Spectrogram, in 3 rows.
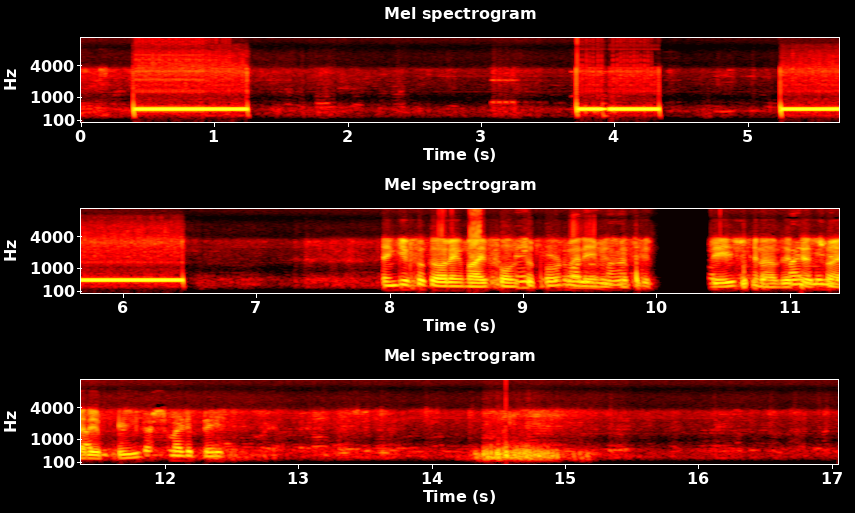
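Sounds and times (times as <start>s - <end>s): telephone line tones: 0.4s - 1.3s, 3.7s - 4.4s, 5.2s - 6.5s.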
